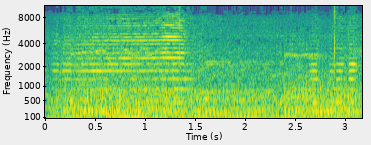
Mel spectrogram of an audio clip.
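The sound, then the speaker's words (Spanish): Dense road noise of tractors with loud, sustained horn blasts sounding over the rumble, sharp honks cutting through near the end, as protesting farmers block the Nacional 6 highway near Benavente, Zamora, in Castilla y León, Spain, watched by a Guardia Civil helicopter overhead. “Es el momento en el que los agricultores saltaban a la carretera ante la atenta mirada por el aire del helicóptero de la Guardia Civil.”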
